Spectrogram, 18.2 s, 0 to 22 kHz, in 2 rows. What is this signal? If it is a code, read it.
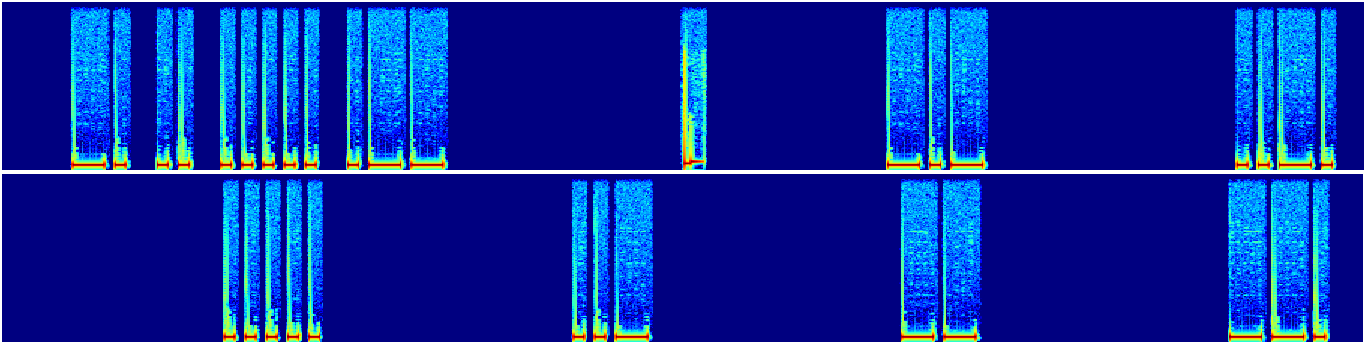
Morse code, heard as a keyed tone, about 17 wpm, spaced as for 6 wpm, 700 Hz. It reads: NI5W KF5UMG
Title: USA Call Signs - 8x Character Spacing - 17wpm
